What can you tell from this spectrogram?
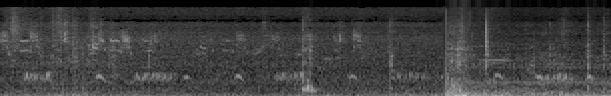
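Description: An animal calling over and over in short chirps, about two a second, over a low rumble. A loud knock comes about four and a half seconds in.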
